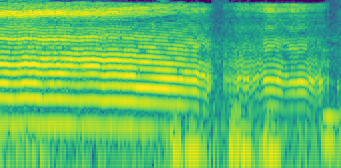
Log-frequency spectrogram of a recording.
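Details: Loud, clear, high-pitched cry with a long wail then shorter bursts from a newborn girl right after vaginal delivery, around being placed on her first-time mother's chest: a vigorous normal newborn cry.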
